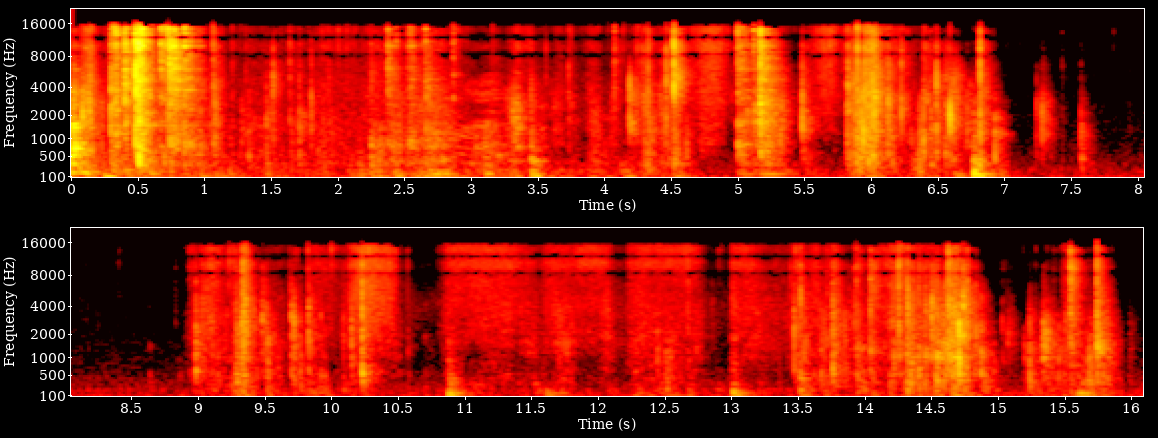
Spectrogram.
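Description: Plastic ration-heating bag crinkling as it is folded over and handled, in irregular bursts with a pause of about two seconds midway.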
